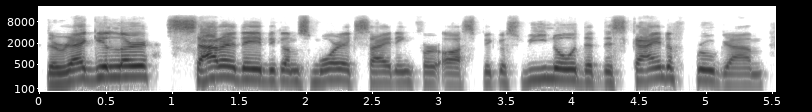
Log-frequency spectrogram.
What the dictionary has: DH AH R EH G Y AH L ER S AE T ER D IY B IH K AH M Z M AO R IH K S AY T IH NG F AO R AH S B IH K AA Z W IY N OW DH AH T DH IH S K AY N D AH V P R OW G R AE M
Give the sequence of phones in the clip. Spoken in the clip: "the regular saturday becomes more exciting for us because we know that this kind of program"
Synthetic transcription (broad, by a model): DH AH R EH G Y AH L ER S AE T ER D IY B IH K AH M S M AO R IH K S AY T IH NG F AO R AH S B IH K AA S W IY N OW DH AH T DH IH S K AY N D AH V P R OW G R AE M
